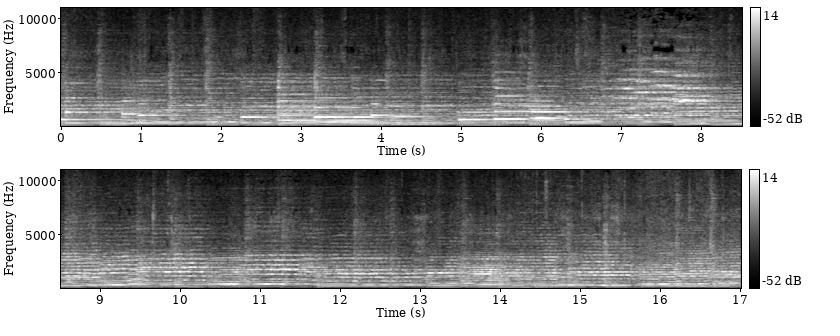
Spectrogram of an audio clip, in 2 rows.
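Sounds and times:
orchestral music with brass: 0.0s - 17.0s.

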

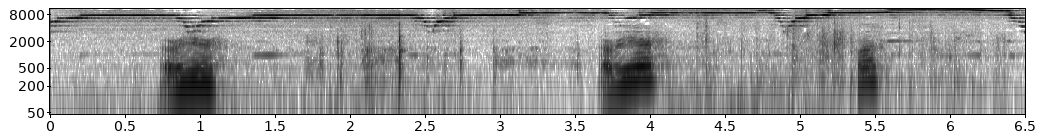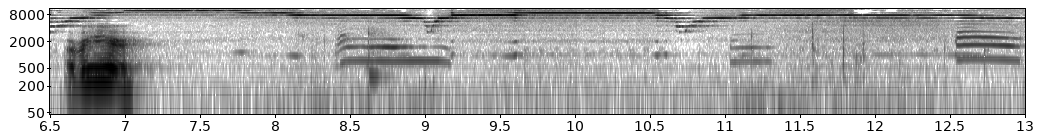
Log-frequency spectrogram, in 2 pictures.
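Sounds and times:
high-pitched whistle: 0.0s - 13.0s
cat meowing: 7.9s - 13.0s.

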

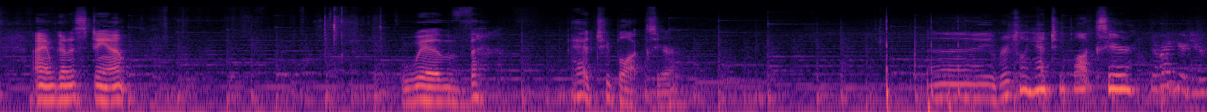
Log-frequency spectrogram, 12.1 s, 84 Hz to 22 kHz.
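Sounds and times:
quiet background music: 0.0s - 12.0s
paper rustling: 1.5s - 4.0s.

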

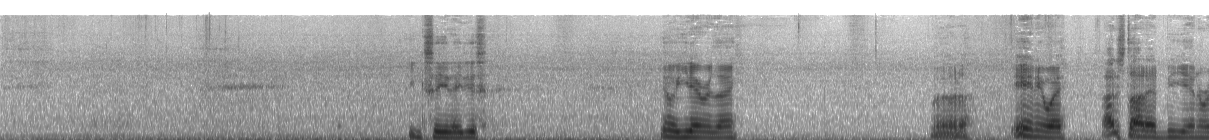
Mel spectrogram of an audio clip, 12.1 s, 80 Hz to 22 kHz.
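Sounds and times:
compost rustling and crumbling: 0.0s - 12.0s
steady low rumble: 0.0s - 12.0s.

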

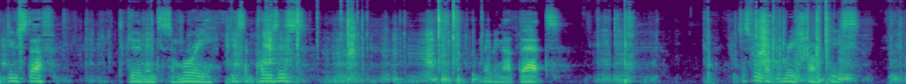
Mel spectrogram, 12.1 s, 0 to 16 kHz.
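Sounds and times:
plastic rubbing: 0.0s - 6.4s, 7.8s - 12.0s.

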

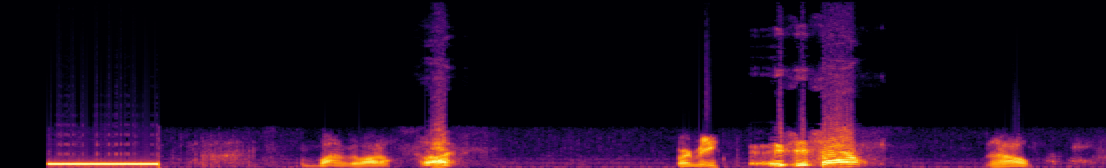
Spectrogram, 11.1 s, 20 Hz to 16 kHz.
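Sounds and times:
faint phone line hiss: 0.5s - 1.6s
telephone line tone: 0.5s - 1.6s.

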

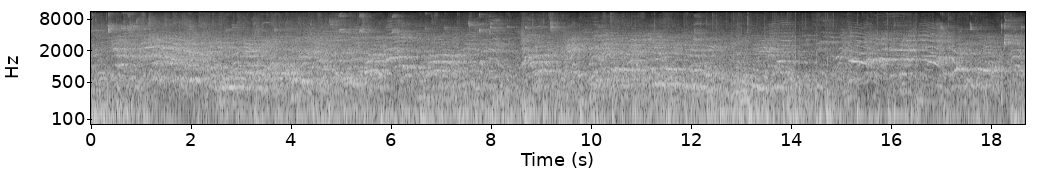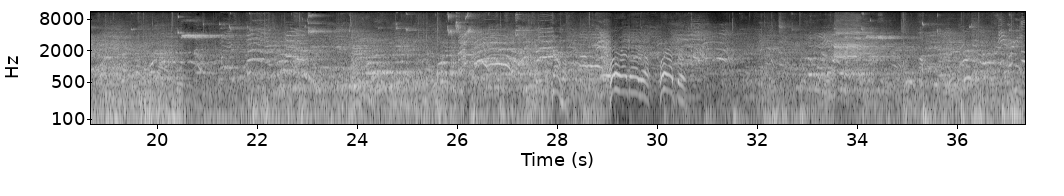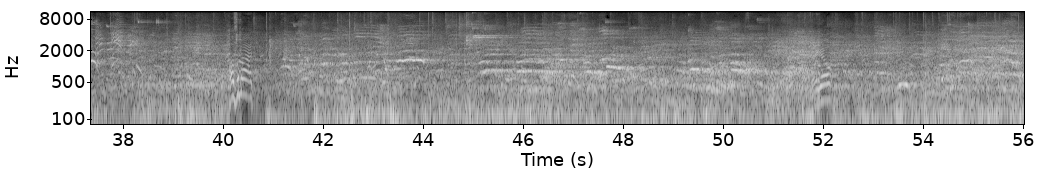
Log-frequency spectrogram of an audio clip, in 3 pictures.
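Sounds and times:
people talking and calling: 0.0s - 56.0s.

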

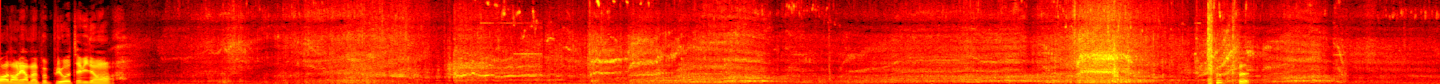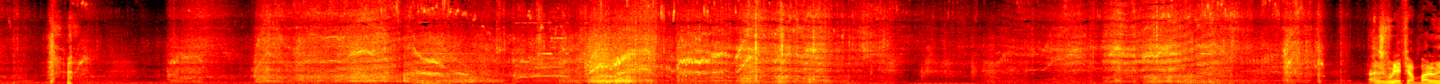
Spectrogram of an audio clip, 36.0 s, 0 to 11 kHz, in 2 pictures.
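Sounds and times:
steady low hum: 1.3s - 36.0s
electric motor whine: 1.6s - 35.1s.

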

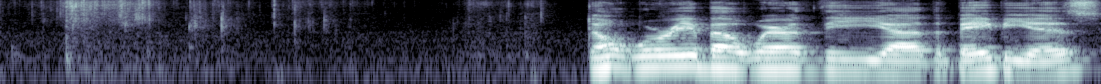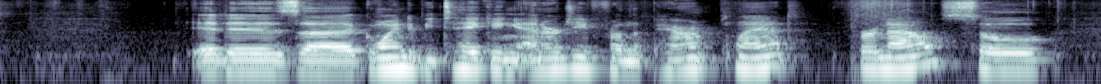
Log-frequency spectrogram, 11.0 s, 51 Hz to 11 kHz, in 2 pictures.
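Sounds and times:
dry soil crunching and rustling: 0.0s - 2.8s
soil crackles: 0.0s - 2.8s.

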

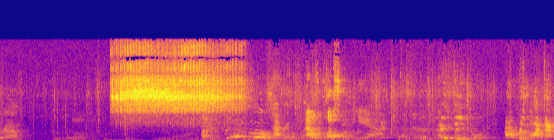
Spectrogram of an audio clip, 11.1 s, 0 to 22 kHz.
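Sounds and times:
snake rattling hiss: 2.2s - 5.0s.

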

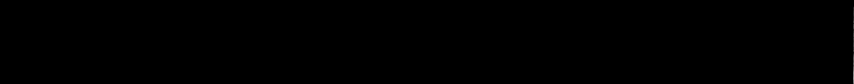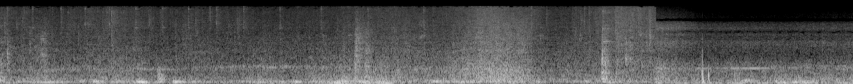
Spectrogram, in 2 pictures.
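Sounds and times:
rushing water: 8.6s - 16.3s
boat hull rumbling through seas: 8.6s - 17.0s
wind and waves: 8.6s - 17.0s
boat slamming knocks: 11.5s - 15.1s.

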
